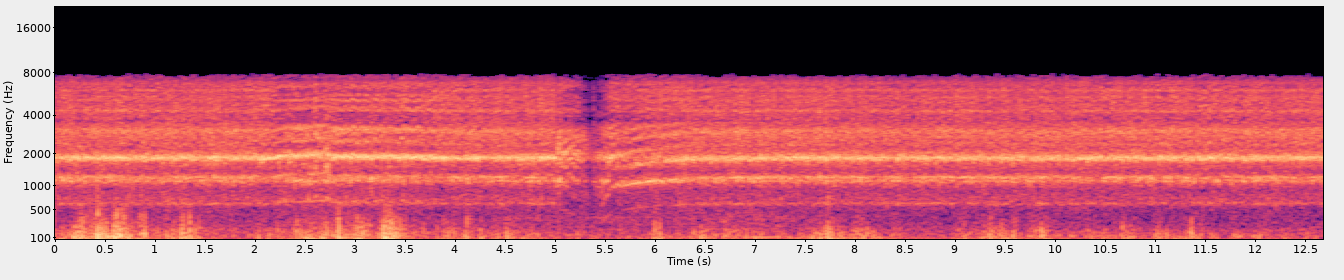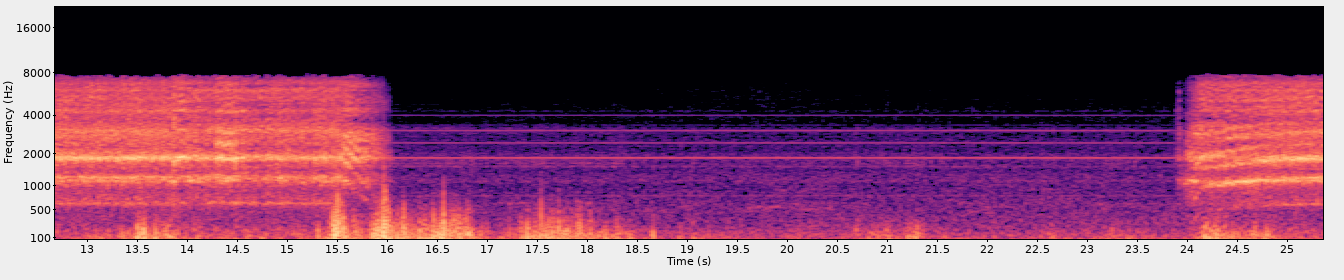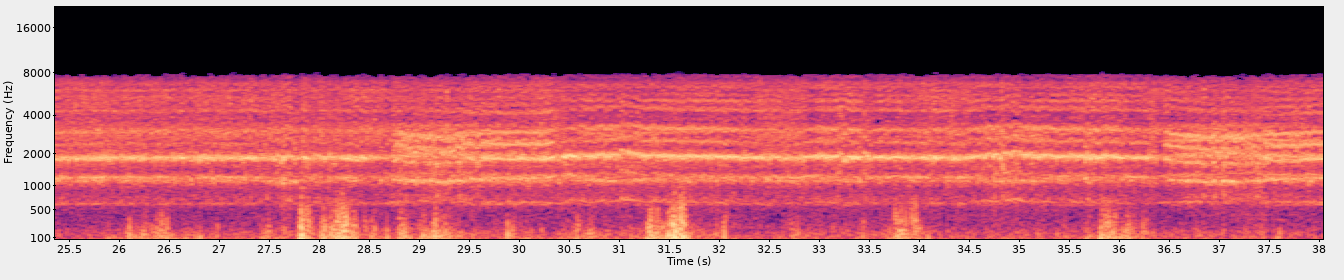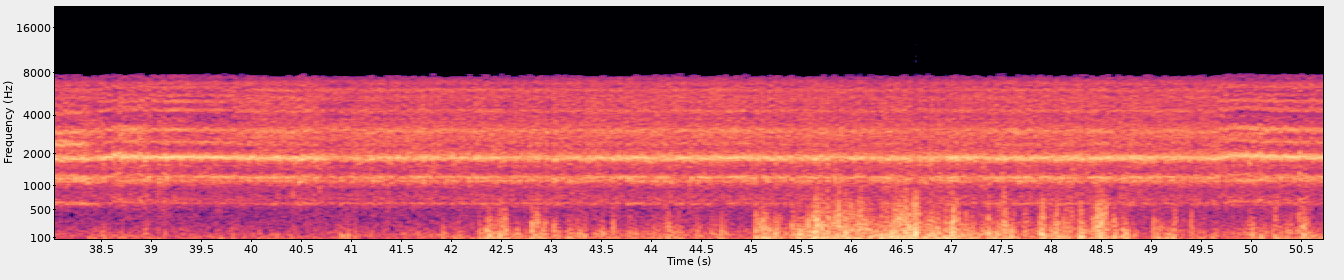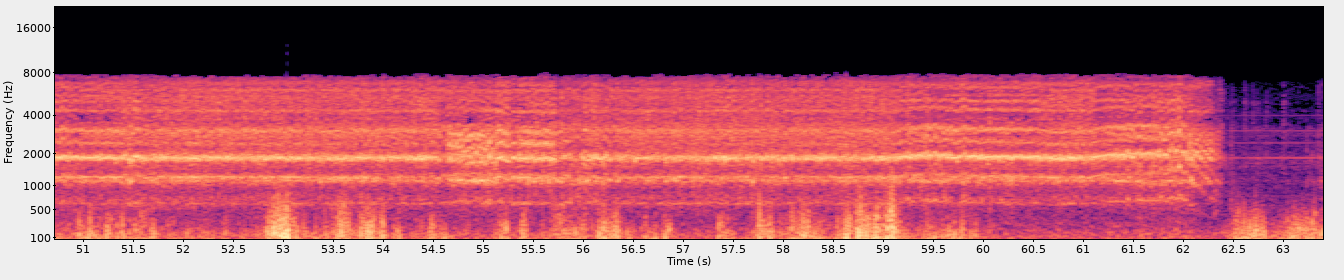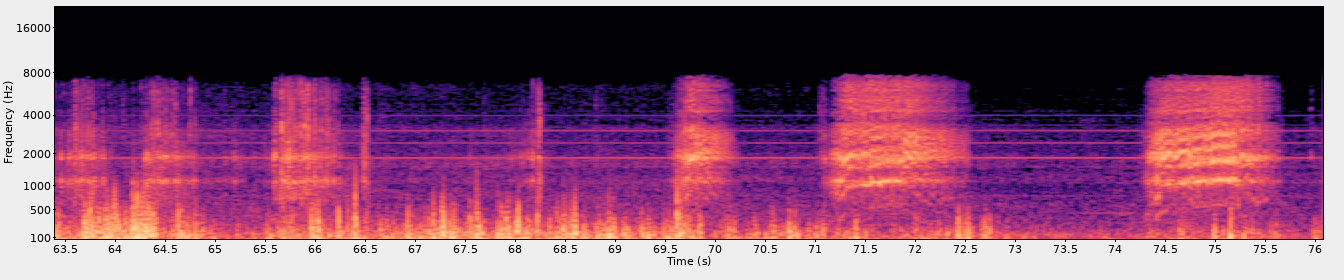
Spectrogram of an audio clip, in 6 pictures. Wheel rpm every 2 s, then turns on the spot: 160, 160, 120, 160, 160, 160, 160, 130, 0, 0, 0, 10, 140, 160, 160, 160, 160, 160, 160, 160, 160, 160, 160, 160, 160, 160, 160, 160, 160, 160, 160, 30, 20, 10, 10, 40, 10, 60.
62-66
